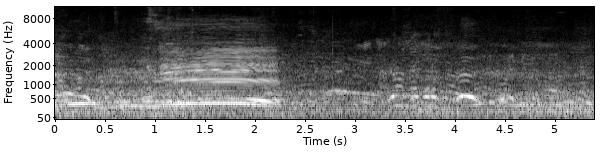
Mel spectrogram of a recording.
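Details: A Sahiwal breed bull calf lows loudly at the Aftabganj haat, Dinajpur, during buying and selling at the market's start on 8 August: a long harmonic moo of about two seconds, followed by crowd chatter and fainter bellows.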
